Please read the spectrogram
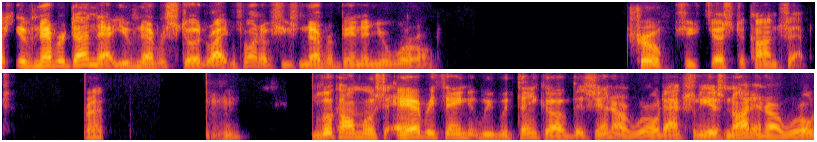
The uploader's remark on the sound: skype calls on this channel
